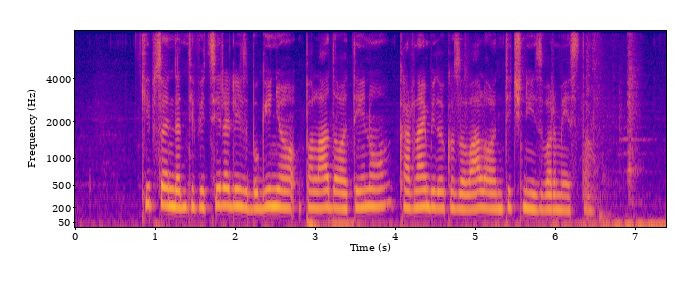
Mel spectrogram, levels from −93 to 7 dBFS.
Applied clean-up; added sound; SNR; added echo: none; none; none; none.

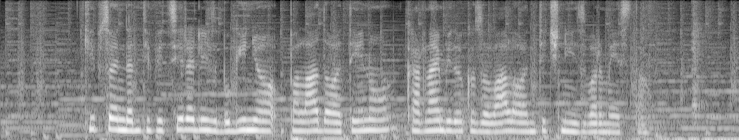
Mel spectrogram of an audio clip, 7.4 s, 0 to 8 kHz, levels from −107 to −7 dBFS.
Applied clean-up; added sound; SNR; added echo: none; Organ; 16 dB; none.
